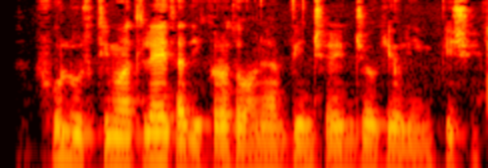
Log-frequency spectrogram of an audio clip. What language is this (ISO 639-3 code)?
ita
